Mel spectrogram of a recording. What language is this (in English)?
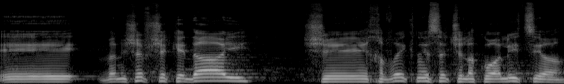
Hebrew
